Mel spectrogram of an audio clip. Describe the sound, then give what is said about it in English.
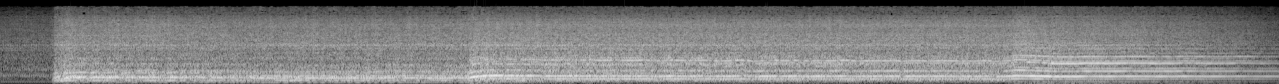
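A team's new racing car for the coming motorsport season is fired up: the engine roars loud without a break, its pitch climbing in two distinct steps as it revs higher, then easing slightly at the end. No voices. “Teams are already announcing launch dates and firing up their new offerings.”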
